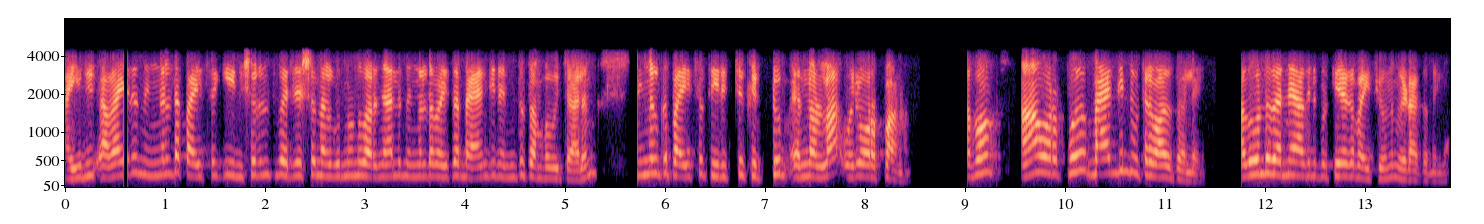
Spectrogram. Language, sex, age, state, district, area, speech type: Malayalam, female, 60+, Kerala, Kasaragod, urban, conversation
